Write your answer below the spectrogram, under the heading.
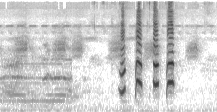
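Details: Indian ringneck parakeet, with an Alexandrine parrot also present, giving four loud, rasping chirps in quick succession after a softer stretch of faint tonal sounds.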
